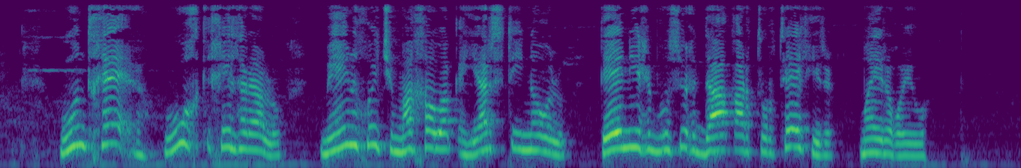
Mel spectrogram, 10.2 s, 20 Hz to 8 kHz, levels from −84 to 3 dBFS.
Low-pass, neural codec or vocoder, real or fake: 7.2 kHz; vocoder, 44.1 kHz, 128 mel bands every 512 samples, BigVGAN v2; fake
